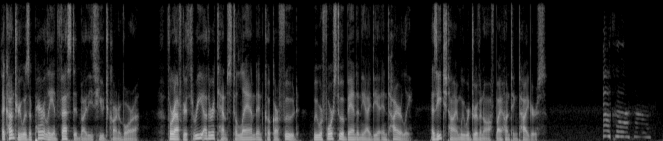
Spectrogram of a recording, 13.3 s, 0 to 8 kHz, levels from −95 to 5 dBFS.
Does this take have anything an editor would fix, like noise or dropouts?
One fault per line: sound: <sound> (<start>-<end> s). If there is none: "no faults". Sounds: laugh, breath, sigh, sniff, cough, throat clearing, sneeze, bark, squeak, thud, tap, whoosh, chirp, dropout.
sound: laugh (12.1-13.0 s)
